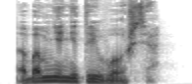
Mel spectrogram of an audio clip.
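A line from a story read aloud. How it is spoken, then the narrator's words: Calm. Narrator (Russian): спокойно проговорил он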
